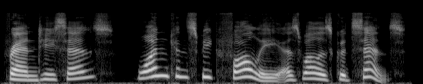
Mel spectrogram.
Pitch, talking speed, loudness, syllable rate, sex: 265 Hz, 170 wpm, -19 LUFS, 3.9 syllables/s, female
